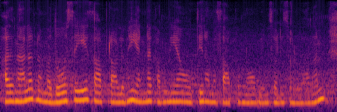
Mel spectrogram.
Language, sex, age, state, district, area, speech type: Tamil, female, 30-45, Tamil Nadu, Thanjavur, urban, spontaneous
